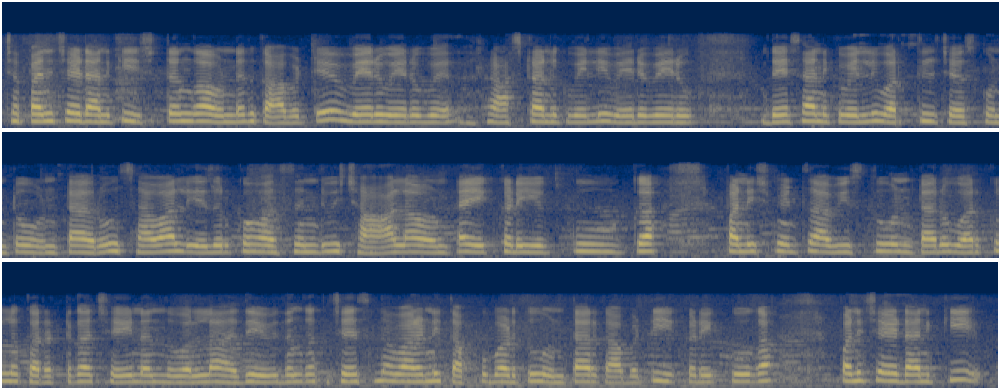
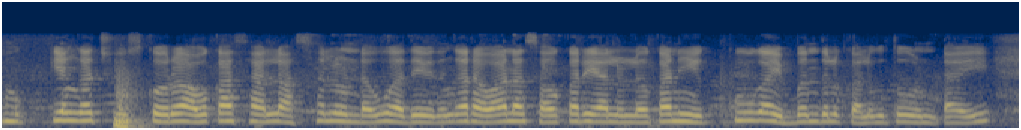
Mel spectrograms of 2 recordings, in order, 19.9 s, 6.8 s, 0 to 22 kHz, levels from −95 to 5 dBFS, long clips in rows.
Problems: constant background noise, continuous background conversations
